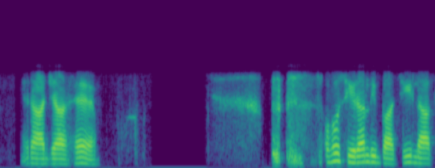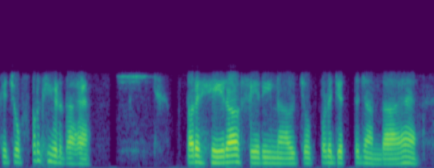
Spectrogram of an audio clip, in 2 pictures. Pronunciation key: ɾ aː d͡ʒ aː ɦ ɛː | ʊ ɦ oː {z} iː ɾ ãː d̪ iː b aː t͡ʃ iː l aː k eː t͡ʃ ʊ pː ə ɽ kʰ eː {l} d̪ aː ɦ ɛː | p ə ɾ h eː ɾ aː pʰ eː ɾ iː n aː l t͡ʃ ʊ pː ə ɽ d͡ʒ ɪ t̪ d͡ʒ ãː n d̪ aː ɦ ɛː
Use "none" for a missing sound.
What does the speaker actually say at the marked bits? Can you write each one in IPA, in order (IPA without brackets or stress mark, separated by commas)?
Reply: s, ɽ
